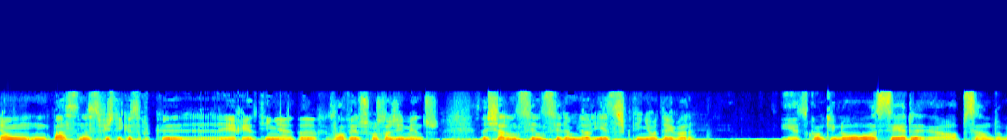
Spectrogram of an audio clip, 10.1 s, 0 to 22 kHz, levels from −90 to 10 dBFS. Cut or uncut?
cut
